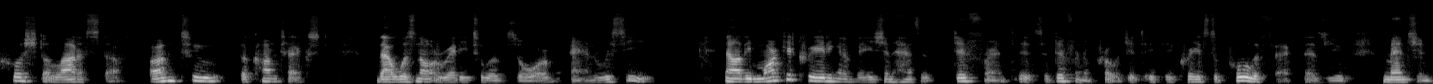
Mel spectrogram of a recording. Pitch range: 110-155 Hz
